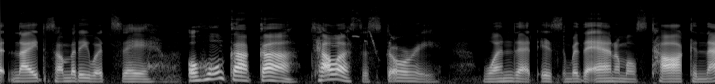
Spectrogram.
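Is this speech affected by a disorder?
No.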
